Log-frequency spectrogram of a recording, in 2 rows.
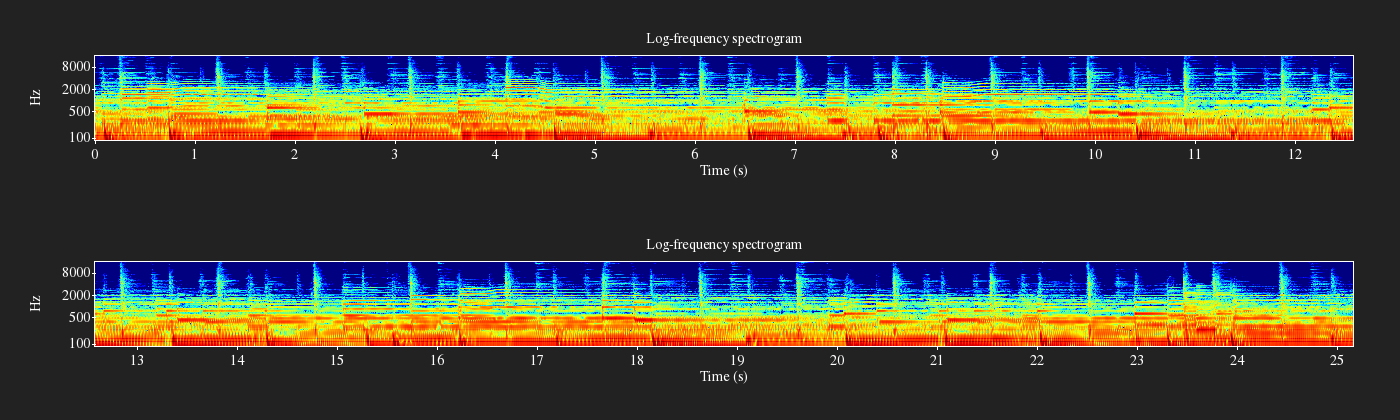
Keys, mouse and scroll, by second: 10.4 right click, 12.1 scroll up 1, 13.8-25.1 drag.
